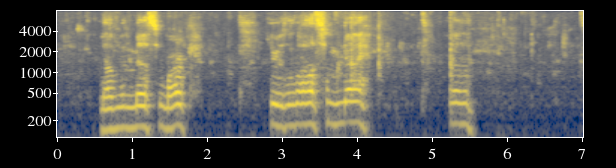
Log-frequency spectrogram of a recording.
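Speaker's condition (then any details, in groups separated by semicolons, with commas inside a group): ALS; arms, neck and throat affected; 4 years since diagnosis, 14 years since symptom onset; increasing slurring, saliva and phlegm buildup, frequent swallowing, tired voice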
